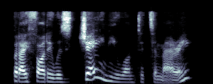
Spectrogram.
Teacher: the tonic syllable is Jane the tail is you wanted to marry you wanted to marry the head is thought it was thought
